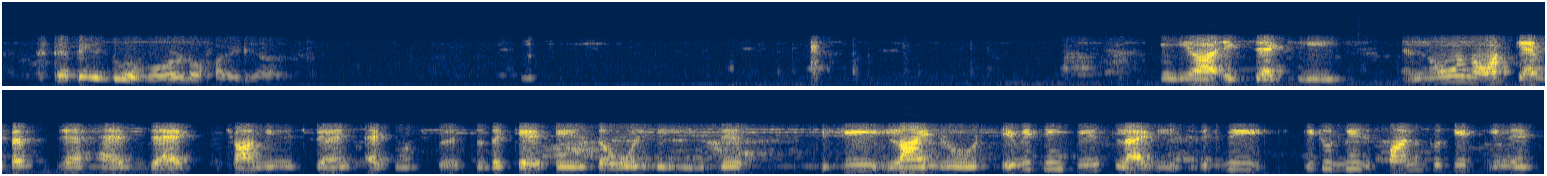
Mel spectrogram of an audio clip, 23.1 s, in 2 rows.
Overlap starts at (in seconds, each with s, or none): none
